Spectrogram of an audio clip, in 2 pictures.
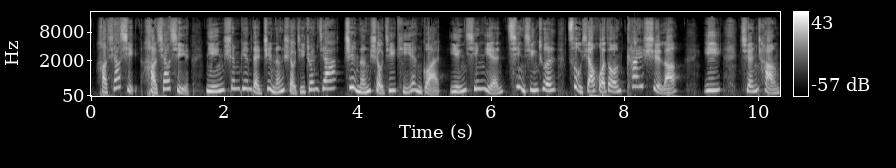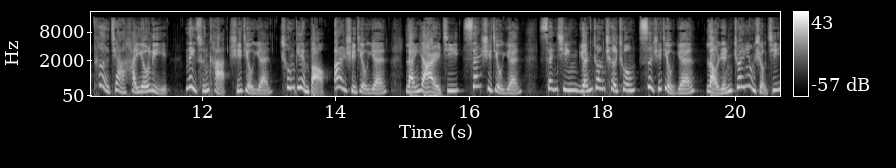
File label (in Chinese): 女 广告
